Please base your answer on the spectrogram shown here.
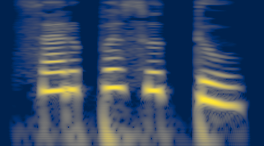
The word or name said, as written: ಸರ್ಪಸುತ್ತು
